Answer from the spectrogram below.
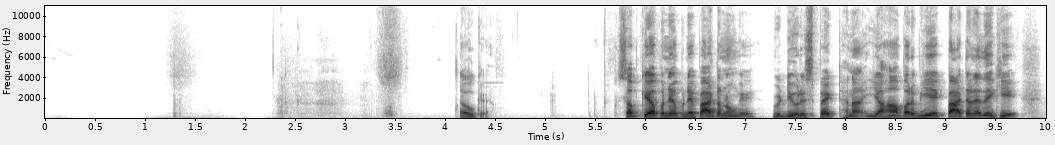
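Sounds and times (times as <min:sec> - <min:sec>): man sniffing: 0:02.4 - 0:03.8
man speaking: 0:05.7 - 0:09.8.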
